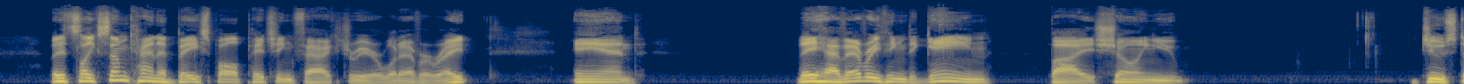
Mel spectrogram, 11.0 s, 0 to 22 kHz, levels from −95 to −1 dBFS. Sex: male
